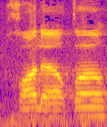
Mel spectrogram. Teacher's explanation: ہا کے اوپر الٹا پیش ہے، اس کو ایک الف کی مقدار کھینچ کر پڑھیں گے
